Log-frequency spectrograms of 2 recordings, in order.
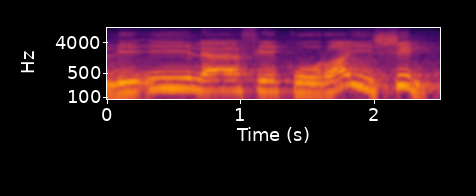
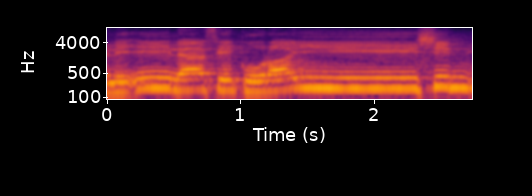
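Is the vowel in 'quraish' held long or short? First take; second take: short; long. First: The vowel in quraish is kept short. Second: The vowel in quraish is drawn out long. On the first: The speaker calls it right. "bila sambung" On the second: The speaker calls it wrong. "tak boleh panjang lah"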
